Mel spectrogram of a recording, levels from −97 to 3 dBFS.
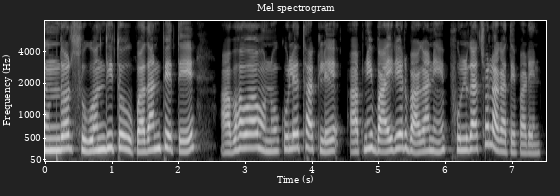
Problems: none marked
